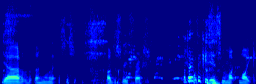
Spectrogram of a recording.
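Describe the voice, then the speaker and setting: A man's voice: on the high side, lively intonation, normal speed. A man chatting casually on a live stream, his voice faint and muffled as if heard through a wall, his laptop mic covered. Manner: quiet and hard to hear. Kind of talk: casual chat. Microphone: covered laptop microphone. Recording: loud noise, muffled faraway mic.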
